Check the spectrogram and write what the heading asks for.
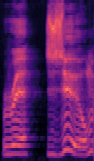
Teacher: I stopped taking English classes, but I need to resume my studies or resume classes to start again. Resume, it's an R sound, then a Z, and then the U as in food. Resume, close it with an M.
